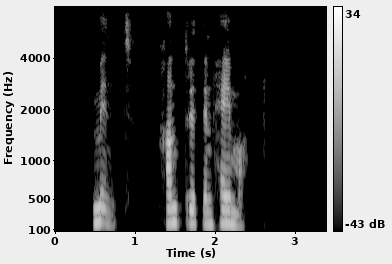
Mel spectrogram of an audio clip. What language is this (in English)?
Icelandic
